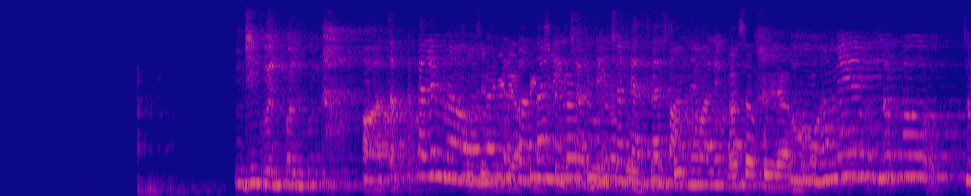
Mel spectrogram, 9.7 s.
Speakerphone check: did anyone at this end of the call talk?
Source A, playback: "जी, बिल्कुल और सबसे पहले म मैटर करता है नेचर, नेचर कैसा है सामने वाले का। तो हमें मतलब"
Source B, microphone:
Yes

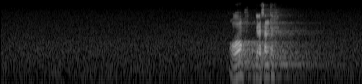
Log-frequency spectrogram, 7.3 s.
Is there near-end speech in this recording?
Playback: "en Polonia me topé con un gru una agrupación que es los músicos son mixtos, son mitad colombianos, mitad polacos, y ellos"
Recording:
Yes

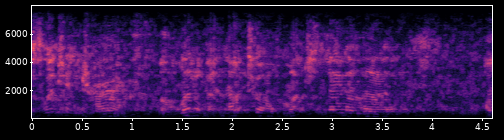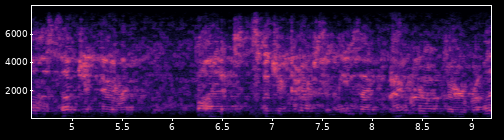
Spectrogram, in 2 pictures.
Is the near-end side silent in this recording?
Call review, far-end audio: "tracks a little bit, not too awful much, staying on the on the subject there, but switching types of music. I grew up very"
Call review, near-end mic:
Yes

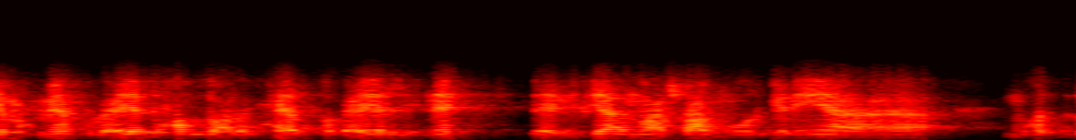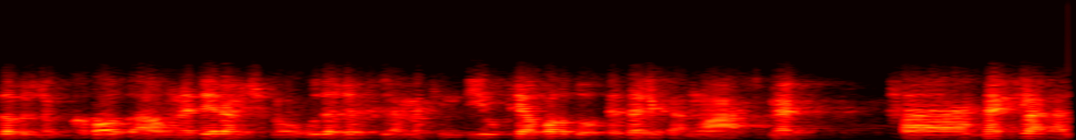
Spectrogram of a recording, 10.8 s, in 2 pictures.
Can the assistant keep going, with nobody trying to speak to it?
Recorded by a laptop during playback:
Yes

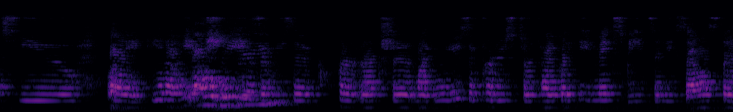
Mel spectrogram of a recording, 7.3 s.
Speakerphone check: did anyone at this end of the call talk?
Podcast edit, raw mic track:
Yes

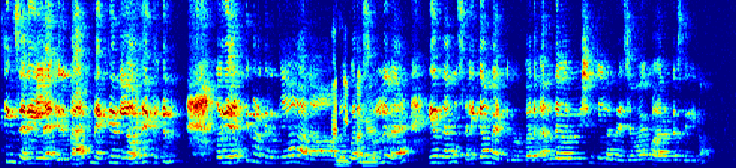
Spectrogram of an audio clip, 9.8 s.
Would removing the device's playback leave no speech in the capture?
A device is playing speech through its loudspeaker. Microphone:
No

